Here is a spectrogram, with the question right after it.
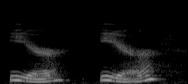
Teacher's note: that's because i'm gliding from the front with my e to the back with my er · you can count on you're saying that e vowel correctly then i have to glide into my tight back american r so e er are the two sounds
